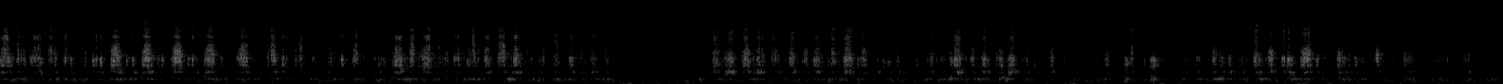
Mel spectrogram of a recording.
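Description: A wooden stylus held in the fingertips scratches lines into the black wax-coated surface of a scratch-art page in a small spiral-bound pad lying on a table, near a raccoon drawing. Quick, steady scratching strokes make a dry, raspy, mid-to-bright rubbing sound, with a short pause around six seconds before the strokes resume.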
